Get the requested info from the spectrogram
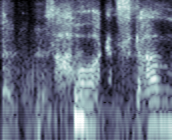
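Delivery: growling monster snarl. Game master voicing a creature during the game, in a growling monster voice. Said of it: "accessed my last growling voice".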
